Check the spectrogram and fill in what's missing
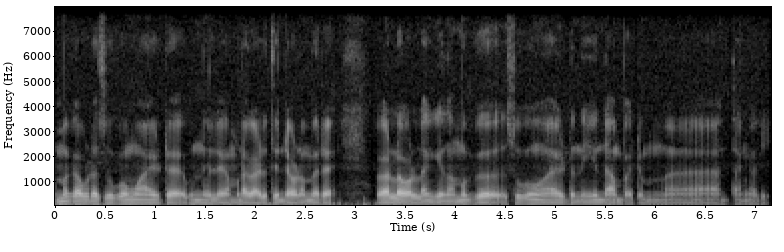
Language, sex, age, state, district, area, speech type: Malayalam, male, 60+, Kerala, Pathanamthitta, rural, spontaneous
